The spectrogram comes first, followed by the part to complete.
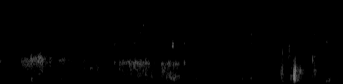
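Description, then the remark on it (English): A few slurping sips of hot coffee are followed by a soft swallow and a small click near the end, with no talking. “Anyway, coffee sip.”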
